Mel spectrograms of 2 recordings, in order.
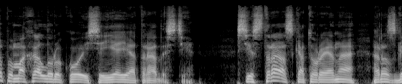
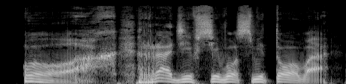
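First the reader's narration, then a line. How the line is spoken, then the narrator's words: Groaning. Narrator (Russian): застонал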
